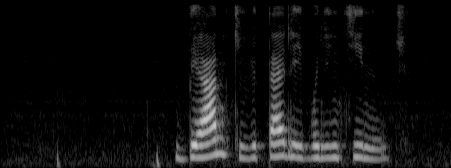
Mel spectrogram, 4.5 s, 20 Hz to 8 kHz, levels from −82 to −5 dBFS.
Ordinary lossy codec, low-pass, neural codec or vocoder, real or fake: none; 7.2 kHz; codec, 24 kHz, 6 kbps, HILCodec; fake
